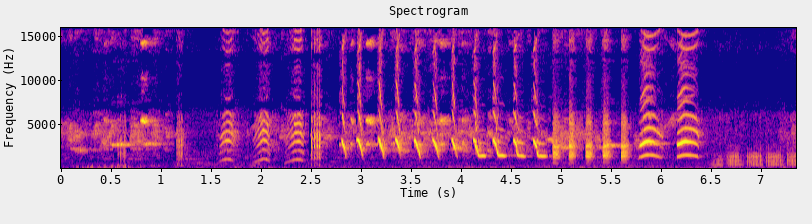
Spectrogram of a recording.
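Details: Jalak Nias (common myna) song full of varied notes for tutoring songbirds: scattered squeaks, then a fast run of sharply descending whistled slurs, a few looping whistles, and a closing dry rattle.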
